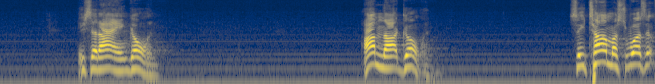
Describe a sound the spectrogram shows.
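A middle-aged man speaks slowly and with emphasis through a microphone, in short bursts with pauses.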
